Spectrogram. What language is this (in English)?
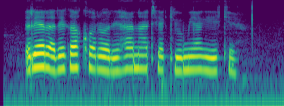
Kikuyu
